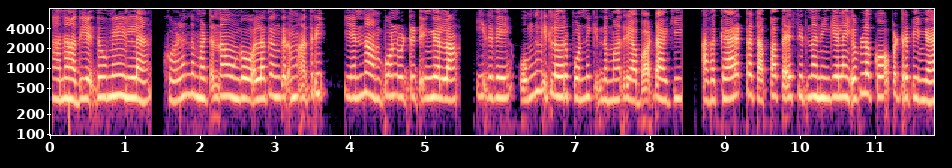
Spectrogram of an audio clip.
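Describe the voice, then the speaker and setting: A woman's voice: very high voice, little pitch movement, a little fast, creaky. A woman voicing a hurt young wife in a cartoon serial, tearful and bitterly accusing her husband.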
